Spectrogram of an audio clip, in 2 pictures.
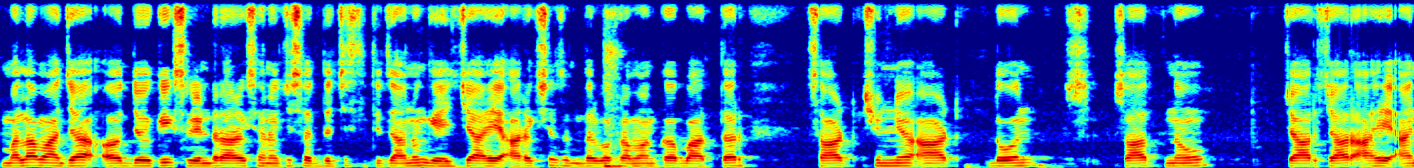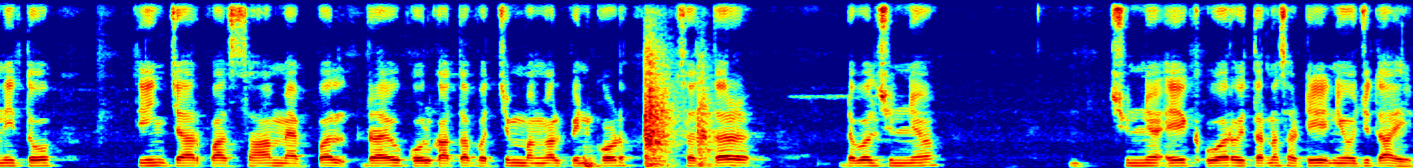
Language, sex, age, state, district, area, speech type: Marathi, male, 18-30, Maharashtra, Jalna, urban, read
